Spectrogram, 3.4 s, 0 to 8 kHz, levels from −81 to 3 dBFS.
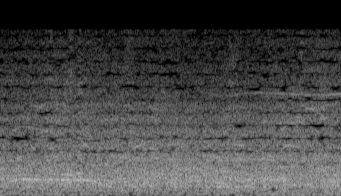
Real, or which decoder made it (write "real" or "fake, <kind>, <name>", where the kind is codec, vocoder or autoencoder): real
